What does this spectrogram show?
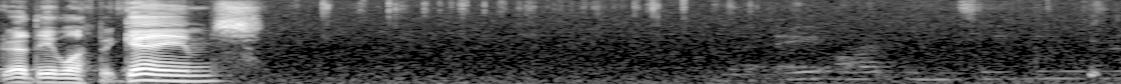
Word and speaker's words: arete: The A-R-E-T-E? Yeah, arete. I'm assuming that's how it's pronounced. It's Greek, not French. If it was French, it'd be like, you wouldn't even pronounce half of it.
